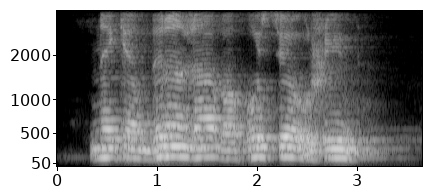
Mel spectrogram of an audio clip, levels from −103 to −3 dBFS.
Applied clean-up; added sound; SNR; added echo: none; none; none; reverberation time 0.8 s.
